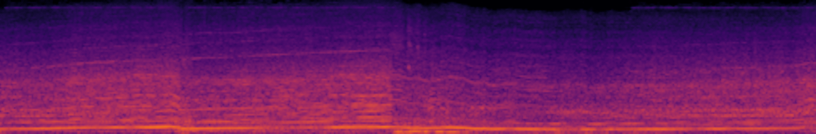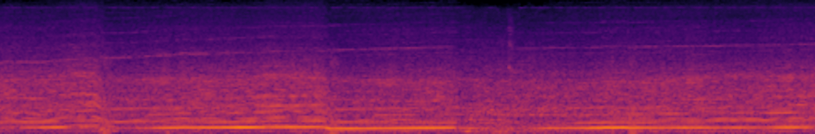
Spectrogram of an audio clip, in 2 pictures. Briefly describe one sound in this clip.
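A race car engine roars steadily, its pitch rising and dropping with each gear change.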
